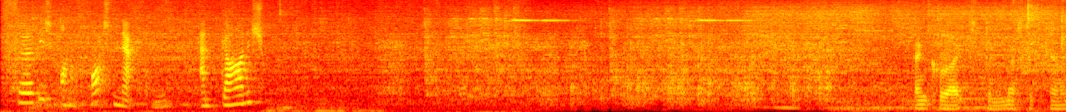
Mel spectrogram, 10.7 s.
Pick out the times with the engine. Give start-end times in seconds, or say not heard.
0.0-10.6.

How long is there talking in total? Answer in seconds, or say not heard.
4 s.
